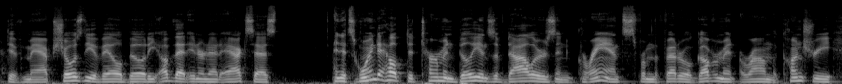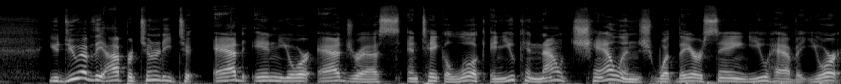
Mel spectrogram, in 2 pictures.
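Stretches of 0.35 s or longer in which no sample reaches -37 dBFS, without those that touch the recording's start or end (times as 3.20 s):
2.75–3.27 s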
